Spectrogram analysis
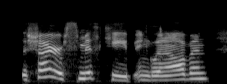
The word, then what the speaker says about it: Smithkeep: wrong the shire of smithkeep in glen oven now they say it keep and it's k-e-p-e at the end so it's smith keep so i mean there's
